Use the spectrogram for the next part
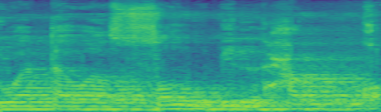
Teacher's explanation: qaf itu adalah huruf qalqalah. Ditambah ini qalqalahnya memiliki tasydid. Ditambah lagi berada pada ujung ketika kita berhenti. Maka qalqalahnya bukan sembarang qalqalah.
